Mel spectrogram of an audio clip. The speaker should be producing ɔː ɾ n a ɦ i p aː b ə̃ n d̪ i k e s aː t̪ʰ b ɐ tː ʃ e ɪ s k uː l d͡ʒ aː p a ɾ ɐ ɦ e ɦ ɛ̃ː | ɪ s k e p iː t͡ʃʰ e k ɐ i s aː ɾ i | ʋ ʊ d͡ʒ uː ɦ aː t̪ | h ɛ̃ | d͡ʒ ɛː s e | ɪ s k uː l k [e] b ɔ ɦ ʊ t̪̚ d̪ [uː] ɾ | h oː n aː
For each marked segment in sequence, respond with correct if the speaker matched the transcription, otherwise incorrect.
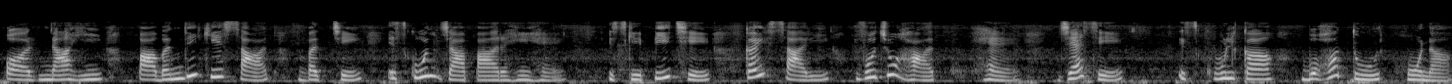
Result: incorrect: a, correct

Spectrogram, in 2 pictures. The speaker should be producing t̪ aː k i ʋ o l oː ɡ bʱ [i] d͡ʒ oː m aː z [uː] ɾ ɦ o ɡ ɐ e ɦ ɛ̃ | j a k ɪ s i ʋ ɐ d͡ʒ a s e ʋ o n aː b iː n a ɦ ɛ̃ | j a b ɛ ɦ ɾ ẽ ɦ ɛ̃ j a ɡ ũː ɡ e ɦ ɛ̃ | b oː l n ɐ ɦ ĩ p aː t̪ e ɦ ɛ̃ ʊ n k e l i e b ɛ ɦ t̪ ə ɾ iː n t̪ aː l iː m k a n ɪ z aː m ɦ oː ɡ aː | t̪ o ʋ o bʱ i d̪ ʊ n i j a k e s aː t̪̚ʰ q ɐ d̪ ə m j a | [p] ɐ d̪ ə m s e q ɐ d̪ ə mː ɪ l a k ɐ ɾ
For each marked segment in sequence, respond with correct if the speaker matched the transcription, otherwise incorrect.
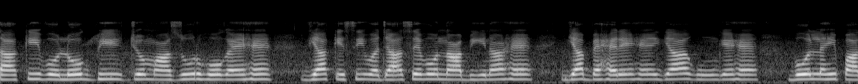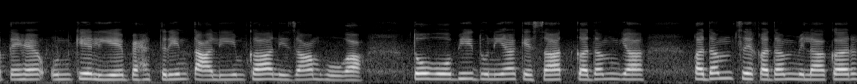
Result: correct, correct, incorrect: q

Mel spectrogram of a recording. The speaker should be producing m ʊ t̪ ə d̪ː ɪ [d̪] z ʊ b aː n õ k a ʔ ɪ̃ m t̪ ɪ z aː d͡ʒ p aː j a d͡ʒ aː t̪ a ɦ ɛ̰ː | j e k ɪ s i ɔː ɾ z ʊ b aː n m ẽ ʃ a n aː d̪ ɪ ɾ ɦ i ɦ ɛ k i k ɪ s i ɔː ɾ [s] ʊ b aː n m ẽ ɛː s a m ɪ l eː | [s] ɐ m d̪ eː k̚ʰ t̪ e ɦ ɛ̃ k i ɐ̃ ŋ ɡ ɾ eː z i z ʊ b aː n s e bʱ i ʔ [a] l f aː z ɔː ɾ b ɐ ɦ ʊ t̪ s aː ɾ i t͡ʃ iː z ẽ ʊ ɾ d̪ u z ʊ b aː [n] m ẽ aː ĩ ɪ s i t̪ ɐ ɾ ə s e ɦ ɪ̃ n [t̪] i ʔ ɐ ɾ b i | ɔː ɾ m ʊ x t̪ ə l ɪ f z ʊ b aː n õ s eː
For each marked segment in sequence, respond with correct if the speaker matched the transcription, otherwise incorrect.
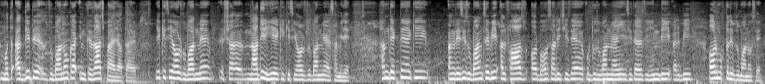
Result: correct, incorrect: z, incorrect: h, incorrect: ɐ, correct, incorrect: d̪

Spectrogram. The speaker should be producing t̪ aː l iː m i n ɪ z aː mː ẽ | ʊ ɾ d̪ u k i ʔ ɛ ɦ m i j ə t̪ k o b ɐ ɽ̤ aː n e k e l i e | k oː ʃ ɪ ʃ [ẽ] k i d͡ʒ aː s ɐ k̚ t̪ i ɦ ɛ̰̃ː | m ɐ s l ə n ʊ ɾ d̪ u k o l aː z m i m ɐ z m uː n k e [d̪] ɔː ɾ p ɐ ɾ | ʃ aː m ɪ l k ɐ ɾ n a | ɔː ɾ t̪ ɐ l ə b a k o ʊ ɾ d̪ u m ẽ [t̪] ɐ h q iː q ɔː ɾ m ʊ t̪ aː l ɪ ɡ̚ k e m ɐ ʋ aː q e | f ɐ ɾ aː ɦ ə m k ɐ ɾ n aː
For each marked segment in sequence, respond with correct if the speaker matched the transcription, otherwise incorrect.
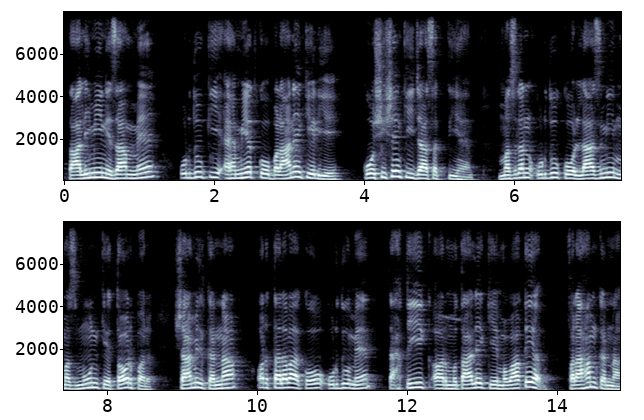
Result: correct, incorrect: t̪, correct

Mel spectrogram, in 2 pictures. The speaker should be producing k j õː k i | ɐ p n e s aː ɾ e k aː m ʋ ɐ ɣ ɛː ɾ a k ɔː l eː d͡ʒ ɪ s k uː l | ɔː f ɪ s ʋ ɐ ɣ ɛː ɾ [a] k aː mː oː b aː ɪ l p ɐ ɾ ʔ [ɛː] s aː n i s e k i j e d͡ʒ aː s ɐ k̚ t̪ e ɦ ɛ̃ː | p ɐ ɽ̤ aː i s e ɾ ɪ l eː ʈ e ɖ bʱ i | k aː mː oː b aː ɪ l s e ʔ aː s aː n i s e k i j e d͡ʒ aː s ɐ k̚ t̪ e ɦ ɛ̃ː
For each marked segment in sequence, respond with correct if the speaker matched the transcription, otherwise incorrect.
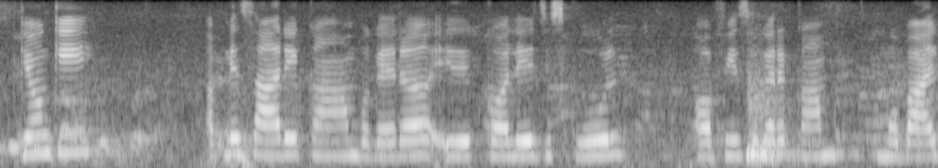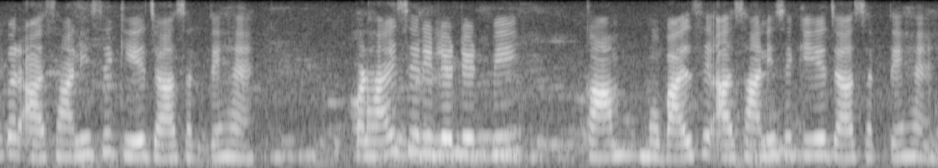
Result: correct, incorrect: aː

